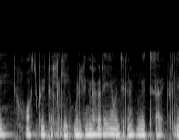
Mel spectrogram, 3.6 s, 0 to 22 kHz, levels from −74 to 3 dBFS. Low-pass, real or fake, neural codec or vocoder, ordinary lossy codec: 5.4 kHz; real; none; none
